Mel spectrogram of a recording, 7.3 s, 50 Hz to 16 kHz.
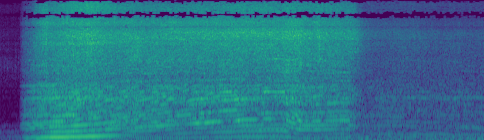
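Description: Hyundai Genesis Coupe 3.8 V6 with a Solo Performance cat-back exhaust, heard from inside the cabin on a hard acceleration test pull. The engine note climbs steeply, dips briefly at a gear change about four seconds in, then eases off to a lower, steady drone after about five seconds.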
